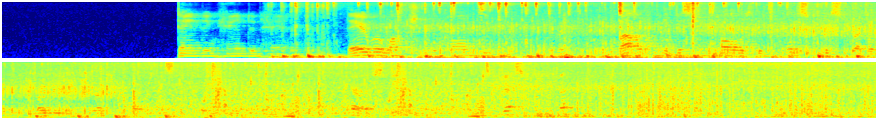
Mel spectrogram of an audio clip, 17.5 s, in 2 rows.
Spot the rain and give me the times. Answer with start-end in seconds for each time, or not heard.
3.6-17.4.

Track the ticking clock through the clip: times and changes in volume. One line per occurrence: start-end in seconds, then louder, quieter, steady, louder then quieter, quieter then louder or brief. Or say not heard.
not heard.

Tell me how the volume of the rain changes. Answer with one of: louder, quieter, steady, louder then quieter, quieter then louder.
louder.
